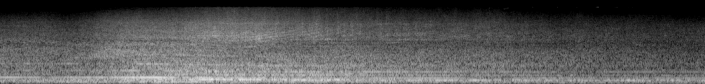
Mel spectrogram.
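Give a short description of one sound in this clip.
A heavy truck roars past on the road nearby.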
